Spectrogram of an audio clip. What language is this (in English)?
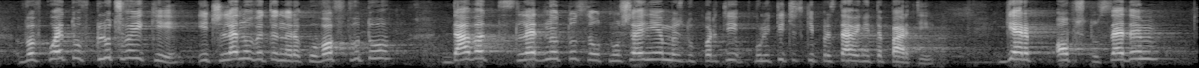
Bulgarian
